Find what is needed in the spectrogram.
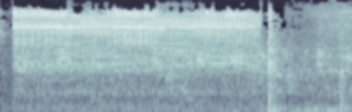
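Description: An electric hair clipper buzzing steadily, then a single sharp click about three seconds in.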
